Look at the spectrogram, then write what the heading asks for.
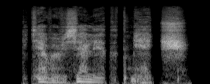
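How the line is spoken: Hissing. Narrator (Russian): прошипела она

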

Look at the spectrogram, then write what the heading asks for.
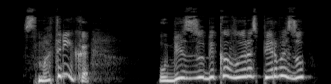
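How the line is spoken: Exclaimed. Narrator (Russian): воскликнул рыбьенок

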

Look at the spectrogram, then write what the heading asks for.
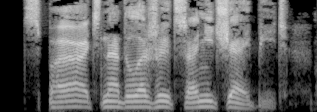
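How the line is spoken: Grumbling old man. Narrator (Russian): проворчал дед

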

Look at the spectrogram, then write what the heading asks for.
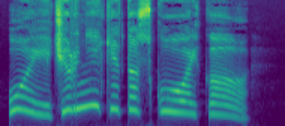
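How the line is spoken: Shouting. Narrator (Russian): Мама закричала

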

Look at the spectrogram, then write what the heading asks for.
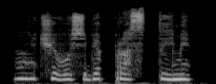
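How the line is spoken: Soft mutter. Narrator (Russian): тихонько пробормотала Милослава

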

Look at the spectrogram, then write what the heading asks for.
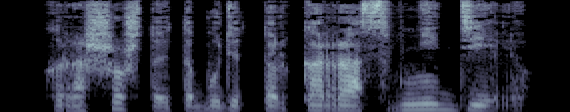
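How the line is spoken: Through gritted teeth. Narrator (Russian): процедил Норт

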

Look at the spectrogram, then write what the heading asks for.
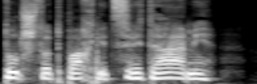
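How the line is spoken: Old man muttering. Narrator (Russian): бормочет старик-смотритель

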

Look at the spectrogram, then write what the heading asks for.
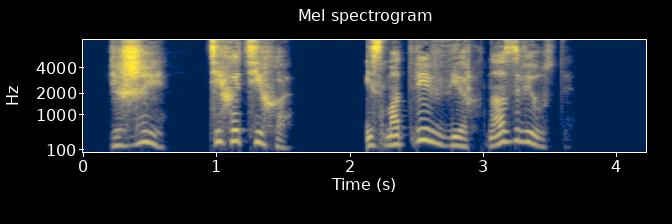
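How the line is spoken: Whisper. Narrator (Russian): прошептал Марко

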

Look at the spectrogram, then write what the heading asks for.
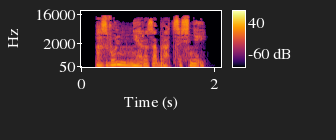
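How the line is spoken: Fervent woman's whisper. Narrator (Russian): горячо зашептала женщина

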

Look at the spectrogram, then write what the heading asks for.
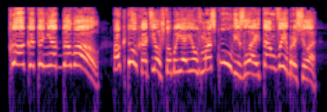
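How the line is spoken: Shouted. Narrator (Russian): закричала Ариша

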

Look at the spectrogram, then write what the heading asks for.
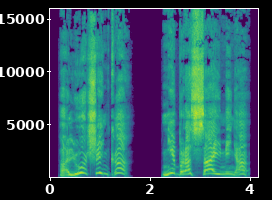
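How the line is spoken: Crying shout. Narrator (Russian): закричала она плачущим голосом

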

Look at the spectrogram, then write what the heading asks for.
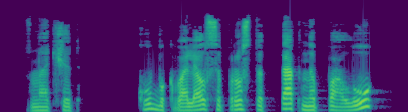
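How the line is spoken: Confused drawl. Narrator (Russian): растерянно протянул Фэш

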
